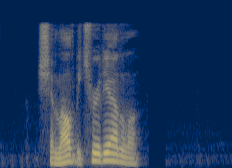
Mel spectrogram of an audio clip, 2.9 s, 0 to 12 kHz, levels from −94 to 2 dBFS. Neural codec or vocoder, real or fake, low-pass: codec, 16 kHz, 0.5 kbps, FunCodec, trained on LibriTTS, 25 frames a second; fake; 7.2 kHz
